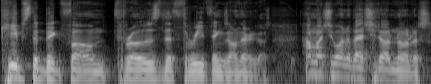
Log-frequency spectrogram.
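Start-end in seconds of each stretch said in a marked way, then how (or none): 3.0-4.3 put-on very strong Irish accent. Retelling what the Irish bartender said to the speaker: imitating Peter's Irish accent. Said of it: "Very Irish".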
